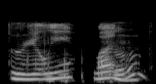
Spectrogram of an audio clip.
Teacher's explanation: Yes, when-nya intonasinya turun.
